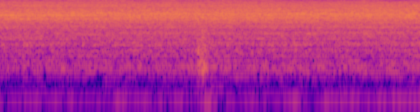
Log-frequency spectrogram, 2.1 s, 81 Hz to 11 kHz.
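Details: 2003 Chevy Silverado 2500HD 4x4 6.0 with P0300 misfire code, leak-down test on number eight cylinder: steady rushing hiss of air escaping from the exhaust while pressurised; burnt exhaust valve.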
